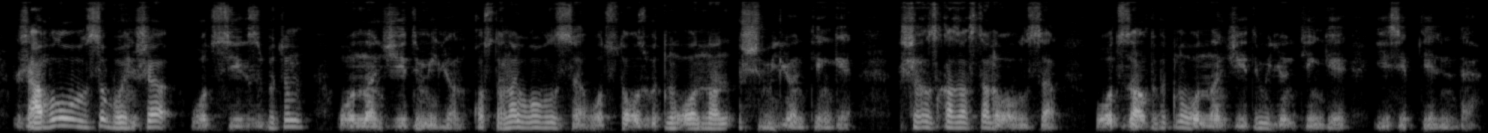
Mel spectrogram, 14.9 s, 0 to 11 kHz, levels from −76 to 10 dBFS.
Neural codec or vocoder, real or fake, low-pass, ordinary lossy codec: vocoder, 22.05 kHz, 80 mel bands, HiFi-GAN; fake; none; none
